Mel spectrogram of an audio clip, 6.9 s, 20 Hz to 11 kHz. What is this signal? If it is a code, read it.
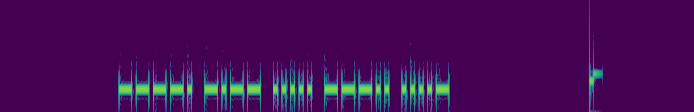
Morse code, heard as a keyed tone, about 28 wpm, 700 Hz. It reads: 9Y584
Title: Code Groups - 5 Letter:Numbers - 28wpm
